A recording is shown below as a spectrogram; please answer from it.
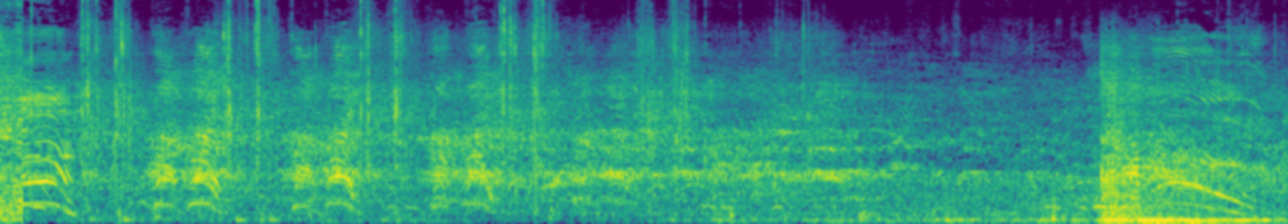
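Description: Arena crowd at a live wrestling match, with individual fans yelling and shouting over the general crowd noise. The crowd sound swells again about eleven seconds in, with a deep rumble and more yells.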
